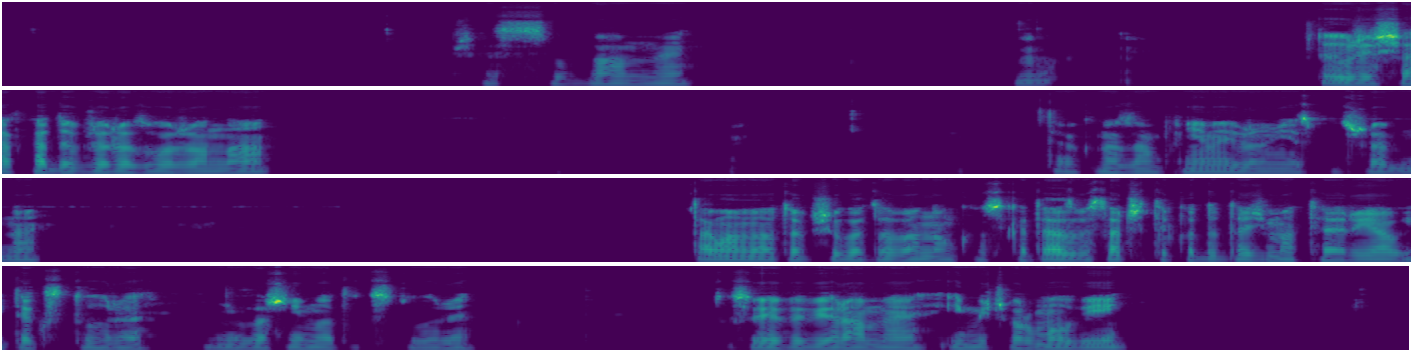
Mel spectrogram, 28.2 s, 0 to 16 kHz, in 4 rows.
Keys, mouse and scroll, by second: 0.8 g, 4.2-5.4 drag, 4.2-7.2 middle drag, 7.2 a, 13.0 right click, 15.3-19.3 middle drag, 18.2 Tab, 19.3-20.3 scroll down 1, 20.3-28.1 drag.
